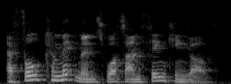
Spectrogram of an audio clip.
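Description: A man's voice: mid-range voice, sing-song, normal speed. A man hosting a casual quiz, reading each question out and repeating it. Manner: upbeat, reads questions twice. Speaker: quiz host.

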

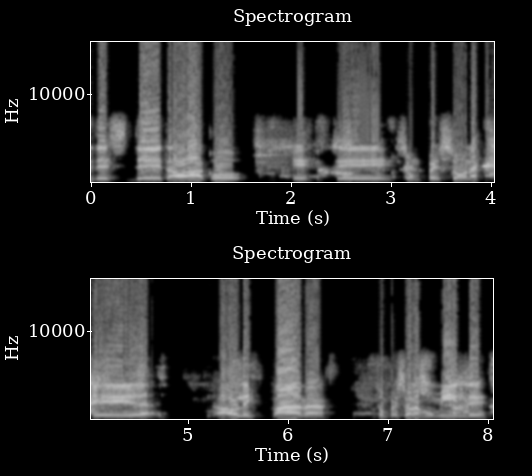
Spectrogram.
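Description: A man's voice: medium pitch, background noise. A man with a Puerto Rican Spanish accent hosting a podcast, speaking passionately and colloquially. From Puerto Rico. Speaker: podcast host. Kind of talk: podcast conversation.

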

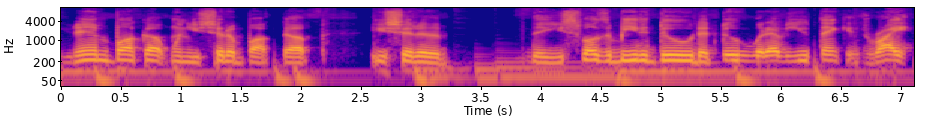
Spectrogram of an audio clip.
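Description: A man hosting a solo podcast rant, profane and emphatic, in street slang, repeating his points and spelling words out slowly. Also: fairly low pitch. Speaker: podcast host.

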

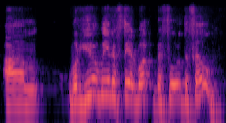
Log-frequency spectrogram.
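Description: A man's voice: high-pitched, moderate pace, warm tone. A man hosting a podcast, interviewing a guest in a friendly, enthusiastic way. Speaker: podcast host.

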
